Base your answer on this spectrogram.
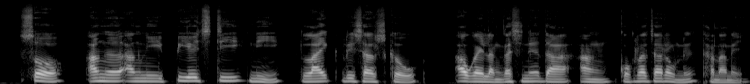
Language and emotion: Bodo, neutral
